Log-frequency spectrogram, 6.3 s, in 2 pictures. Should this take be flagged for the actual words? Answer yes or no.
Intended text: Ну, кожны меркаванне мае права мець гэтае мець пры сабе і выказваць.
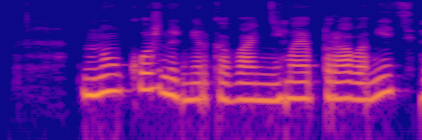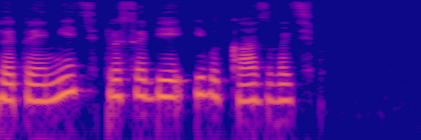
no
